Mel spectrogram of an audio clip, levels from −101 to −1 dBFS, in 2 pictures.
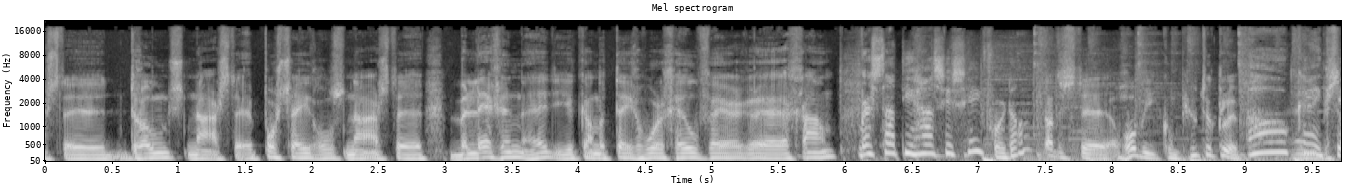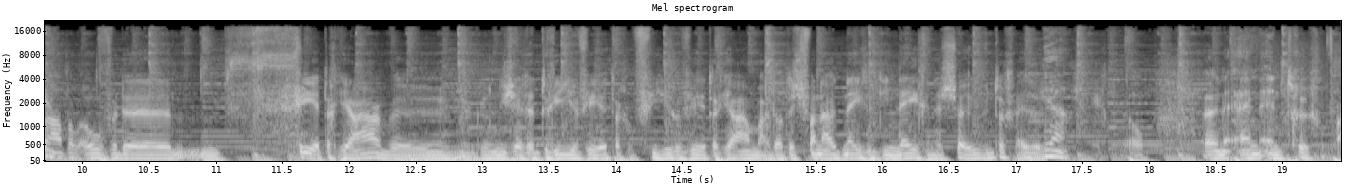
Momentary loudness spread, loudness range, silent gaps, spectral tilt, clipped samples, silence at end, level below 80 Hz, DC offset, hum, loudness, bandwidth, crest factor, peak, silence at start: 3 LU; 1 LU; none; -5 dB/octave; under 0.1%; 0 s; -30 dBFS; under 0.1%; none; -19 LUFS; 19 kHz; 10 dB; -8 dBFS; 0 s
